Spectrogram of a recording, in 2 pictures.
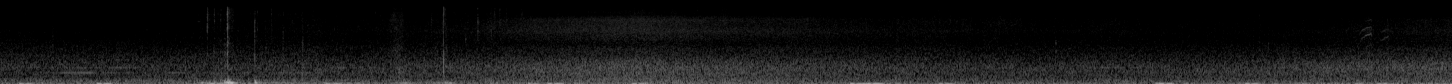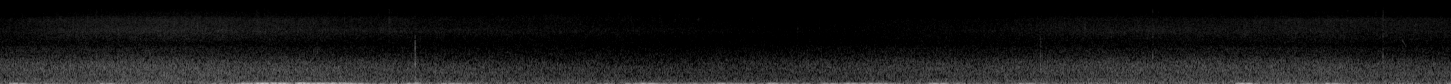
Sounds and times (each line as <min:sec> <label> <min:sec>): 0:00.0 Wind in the grass 0:29.0
0:02.0 Cracking sounds from the nearby birch 0:03.3
0:03.9 Cracking sounds from the nearby birch 0:05.2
